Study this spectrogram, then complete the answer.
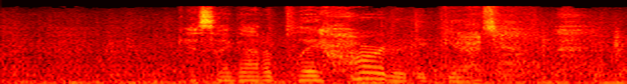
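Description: A young woman speaks playfully and close.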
